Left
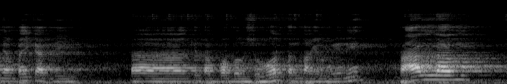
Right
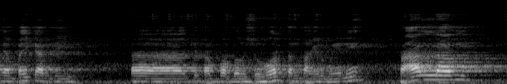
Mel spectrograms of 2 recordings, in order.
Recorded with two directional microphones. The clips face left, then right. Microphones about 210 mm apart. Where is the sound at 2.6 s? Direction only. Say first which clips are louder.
Right 2 dB; 35° right (ahead or behind).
